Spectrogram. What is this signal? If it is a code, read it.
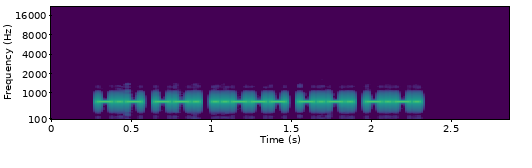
Morse code, heard as a keyed tone, about 40 wpm, 700 Hz. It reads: KG2CC
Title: USA Call Signs - 5 Characters - Repeated 2x - 40wpm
